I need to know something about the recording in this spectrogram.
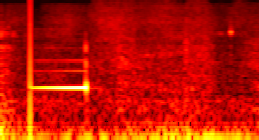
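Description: A single short telephone ringback tone sounds at moderate level over a low background hum, then the line goes quiet with faint static.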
